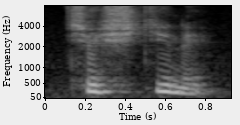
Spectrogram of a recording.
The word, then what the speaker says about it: češtiny: And with the last word, there is a syllable ti, češtiny.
